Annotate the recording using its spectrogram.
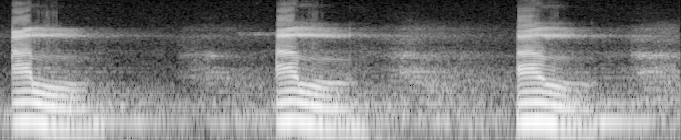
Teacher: Lidah ke sana, ke gusi yang di atasnya, kemudian yang di depannya gigi taring dan seri, maka itulah tempat keluarnya huruf lam.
